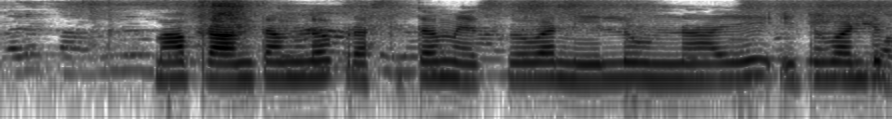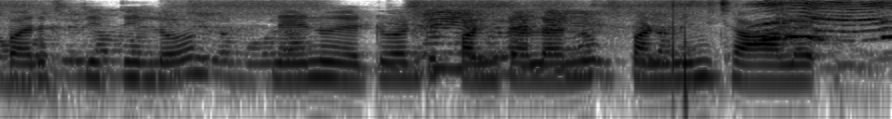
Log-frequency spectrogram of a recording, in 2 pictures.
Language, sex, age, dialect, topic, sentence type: Telugu, male, 51-55, Telangana, agriculture, question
